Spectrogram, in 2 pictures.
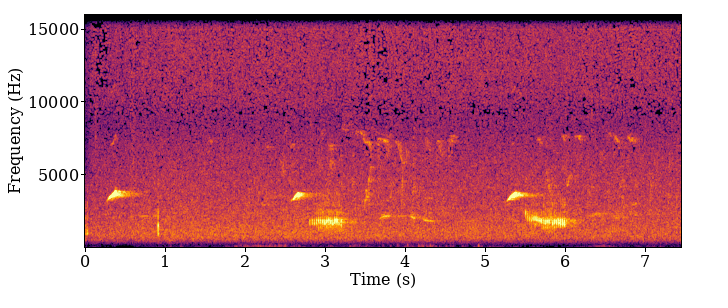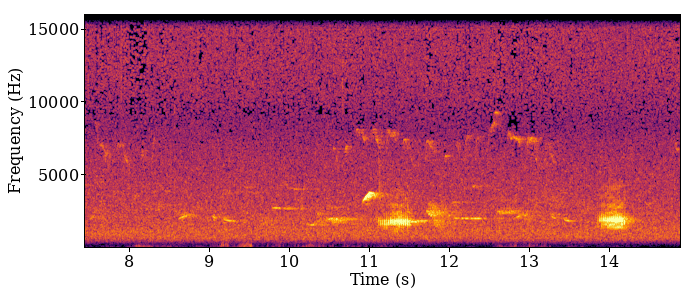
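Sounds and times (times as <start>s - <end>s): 
steady hiss: 0.0s - 14.8s
common nightingale Luscinia megarhynchos calling with high whistle and rasping croak: 0.3s - 0.7s, 2.6s - 4.1s, 5.3s - 6.7s, 10.2s - 13.0s, 13.8s - 14.4s.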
